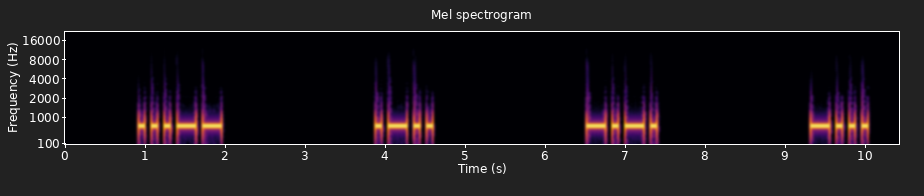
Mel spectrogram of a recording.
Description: Morse code, heard as a keyed tone, about 15 wpm, spaced as for 4 wpm, 700 Hz. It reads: 3LCB
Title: USA Call Signs - 6 Characters - 8x Character Spacing - 15wpm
